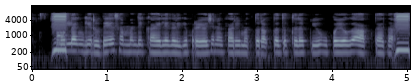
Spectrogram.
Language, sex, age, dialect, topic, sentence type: Kannada, female, 31-35, Central, agriculture, statement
